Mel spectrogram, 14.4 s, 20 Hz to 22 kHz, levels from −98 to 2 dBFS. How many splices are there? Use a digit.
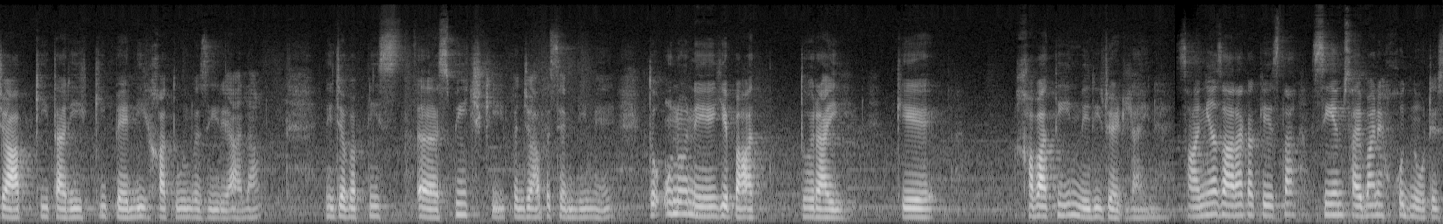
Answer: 1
